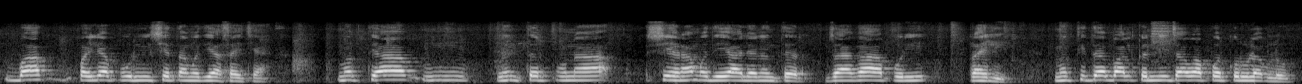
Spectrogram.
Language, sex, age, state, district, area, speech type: Marathi, male, 60+, Maharashtra, Osmanabad, rural, spontaneous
